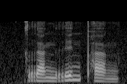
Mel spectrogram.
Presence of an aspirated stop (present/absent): present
